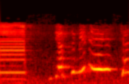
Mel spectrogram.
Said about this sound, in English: And I'll press the buzzer.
